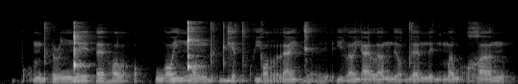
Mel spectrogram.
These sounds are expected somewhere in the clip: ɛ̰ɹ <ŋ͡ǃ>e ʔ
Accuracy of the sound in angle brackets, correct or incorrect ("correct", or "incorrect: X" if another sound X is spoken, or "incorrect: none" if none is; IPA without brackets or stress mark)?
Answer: correct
